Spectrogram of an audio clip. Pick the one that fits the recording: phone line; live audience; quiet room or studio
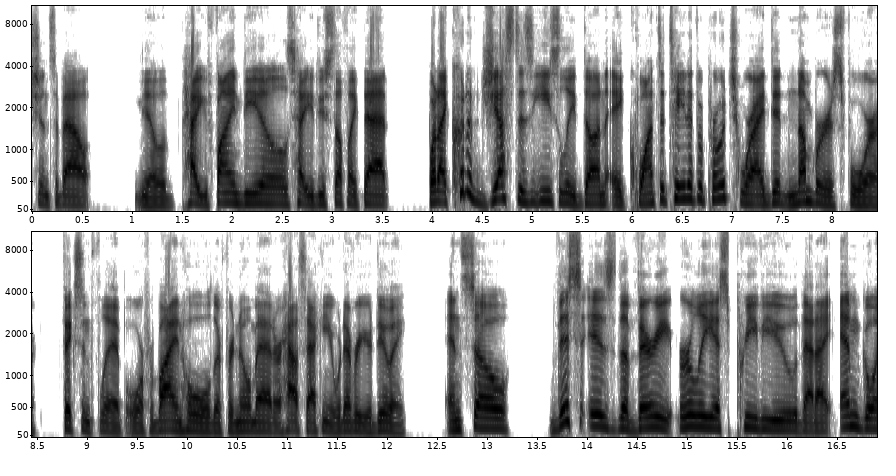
live audience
